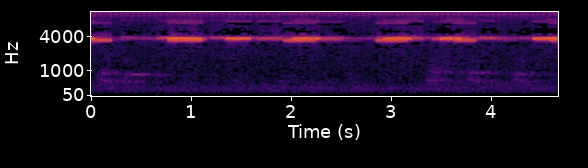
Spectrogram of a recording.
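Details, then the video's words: Night chirping of crickets in summer, bright trilled bursts with uneven gaps, accompanied at times by faint lower murmuring sounds in the background. "Crickets Chirping Sound"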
